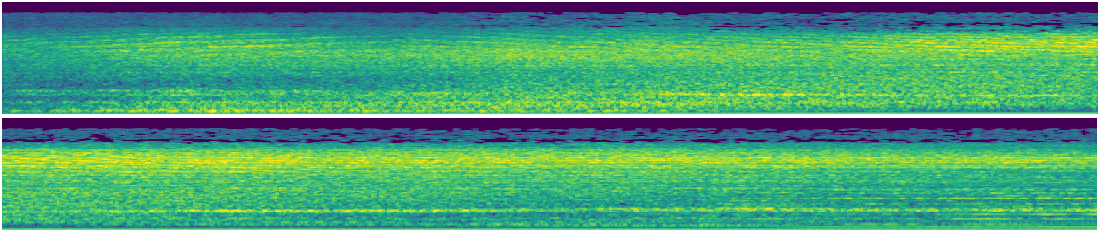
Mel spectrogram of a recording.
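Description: A wide rushing roar of noise with a low rumble underneath, like a jet or rocket engine. It swells up in the first second or so and holds steady. Steady musical tones come in near the end.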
